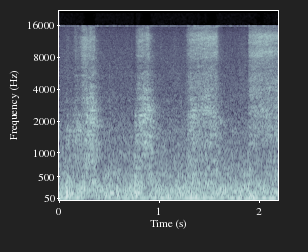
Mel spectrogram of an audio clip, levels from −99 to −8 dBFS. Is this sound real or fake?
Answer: fake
